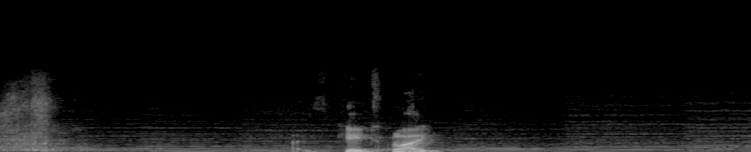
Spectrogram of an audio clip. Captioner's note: none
